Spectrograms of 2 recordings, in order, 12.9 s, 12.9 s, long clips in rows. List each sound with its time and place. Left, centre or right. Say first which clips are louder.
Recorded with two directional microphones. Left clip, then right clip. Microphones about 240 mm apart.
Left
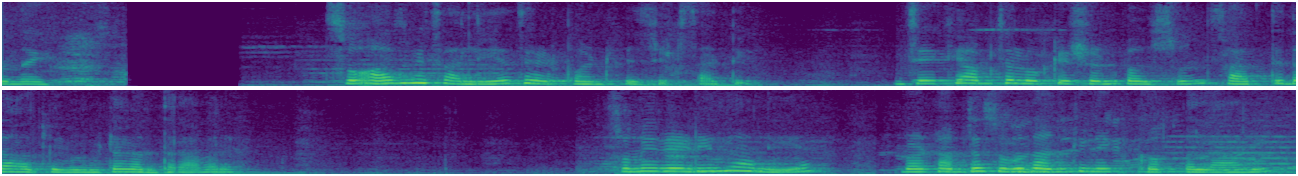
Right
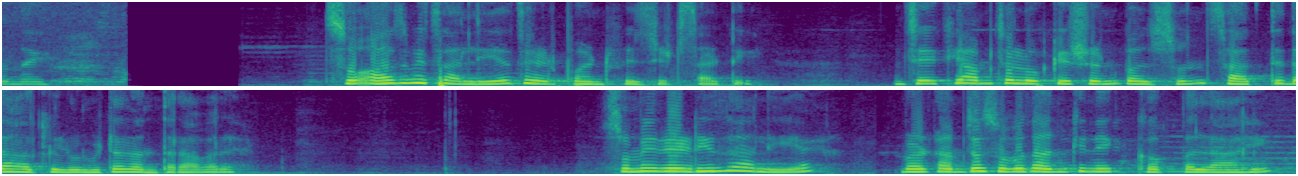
0.0 s speech: right 2 dB; centre
1.5 s a woman's voice: right 11 dB; right
9.6 s a woman's voice: right 12 dB; right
